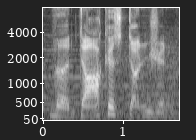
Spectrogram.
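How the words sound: It is said in a deep, low-pitched voice. The speaker calls it right. "I wonder if you have to say that in a low-pitched voice"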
